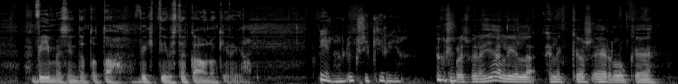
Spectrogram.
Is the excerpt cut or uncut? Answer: cut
